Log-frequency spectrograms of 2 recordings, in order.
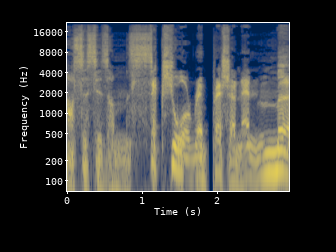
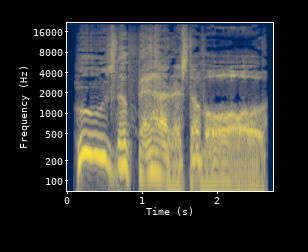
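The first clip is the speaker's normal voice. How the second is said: lightly voiced queen asking slowly; a hint of the anxious queen at her mirror; vain queen; 5 semitones lower, slower than usual. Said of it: "constantly asks the truth-telling looking glass".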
